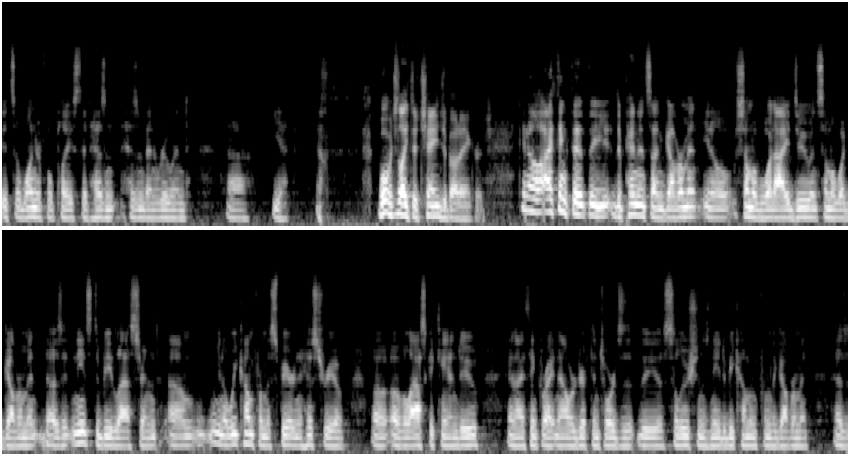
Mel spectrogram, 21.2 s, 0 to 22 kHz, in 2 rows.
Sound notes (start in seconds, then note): 3.9 laughter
